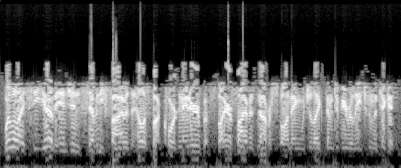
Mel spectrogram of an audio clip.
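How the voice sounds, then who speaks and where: A fire dispatcher speaks over a two-way radio dispatch channel, matter-of-fact and clipped, repeating details back in procedural phrases. His voice is medium-pitched, fairly even and rapid-fire. The scanner audio is noisy and band-limited, with the highs cut off and clicks throughout.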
